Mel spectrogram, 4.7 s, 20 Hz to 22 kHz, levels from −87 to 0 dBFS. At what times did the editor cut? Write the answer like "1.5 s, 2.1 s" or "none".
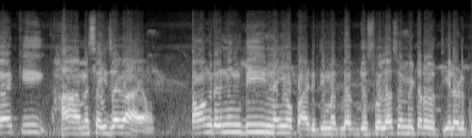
1.9 s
